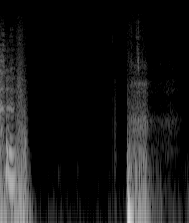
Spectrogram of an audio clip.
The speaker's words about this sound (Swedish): Ja, du får ursäkta, jag har jobbat som en jävla gris, sovit dåligt och eh, eh, precis tränat, så jag är lite sådär trött i huvudet, det var därför jag gäspade.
